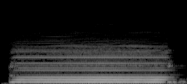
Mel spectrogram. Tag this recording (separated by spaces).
A2 double-bass good-sounds multisample neumann-U87 single-note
